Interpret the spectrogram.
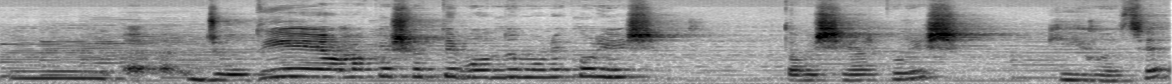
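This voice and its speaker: A woman playing an affectionate, scatterbrained younger sister in an audio drama, coaxing and expressive. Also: high voice, measured pace. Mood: coaxing, concerned. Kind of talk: Bengali audio drama acting. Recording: echoey room, music bed.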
